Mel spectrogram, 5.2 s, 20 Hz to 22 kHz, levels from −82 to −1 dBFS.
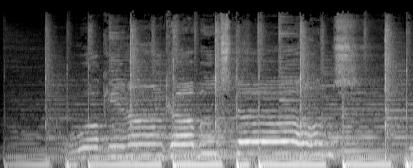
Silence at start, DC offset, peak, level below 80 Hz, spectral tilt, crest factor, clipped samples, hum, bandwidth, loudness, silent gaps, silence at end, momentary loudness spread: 0.05 s; under 0.1%; 0 dBFS; -20 dBFS; -5.5 dB/octave; 12 dB; under 0.1%; none; 17 kHz; -13 LUFS; none; 0 s; 15 LU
